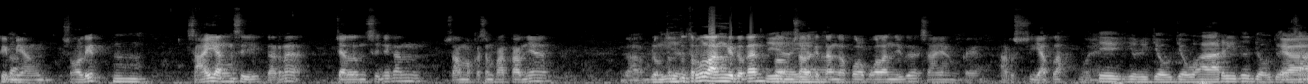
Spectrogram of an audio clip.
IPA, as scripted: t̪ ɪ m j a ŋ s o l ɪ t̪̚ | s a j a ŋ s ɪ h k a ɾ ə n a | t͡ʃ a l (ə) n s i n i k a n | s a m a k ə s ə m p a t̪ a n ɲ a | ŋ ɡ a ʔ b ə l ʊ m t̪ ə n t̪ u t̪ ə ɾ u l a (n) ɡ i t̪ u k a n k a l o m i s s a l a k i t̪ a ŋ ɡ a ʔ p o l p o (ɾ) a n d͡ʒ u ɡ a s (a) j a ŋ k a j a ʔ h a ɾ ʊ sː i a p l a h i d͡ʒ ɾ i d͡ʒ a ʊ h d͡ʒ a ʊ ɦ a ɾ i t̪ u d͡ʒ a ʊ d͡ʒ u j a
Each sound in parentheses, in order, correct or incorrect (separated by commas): correct, incorrect, incorrect, correct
